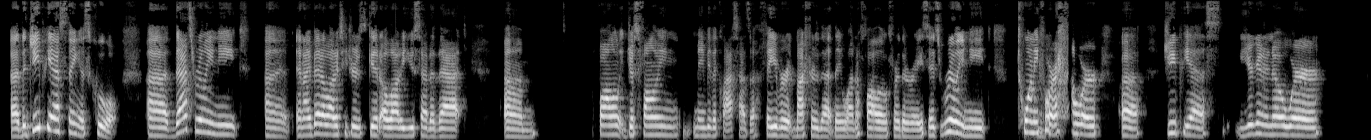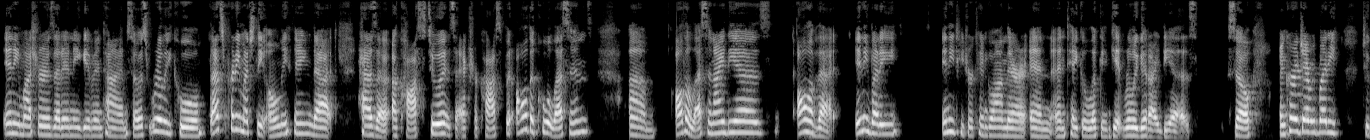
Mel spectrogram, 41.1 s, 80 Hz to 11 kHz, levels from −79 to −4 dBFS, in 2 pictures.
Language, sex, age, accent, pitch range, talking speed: English, female, 30-49, American, 190-245 Hz, 170 wpm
